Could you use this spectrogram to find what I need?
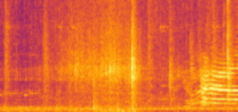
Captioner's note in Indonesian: menutup laci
